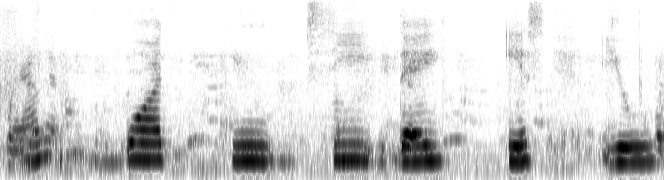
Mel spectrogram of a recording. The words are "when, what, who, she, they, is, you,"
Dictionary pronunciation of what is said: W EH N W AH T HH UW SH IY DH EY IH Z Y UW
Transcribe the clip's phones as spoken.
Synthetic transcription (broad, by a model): W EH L W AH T HH UW S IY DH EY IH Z Y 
